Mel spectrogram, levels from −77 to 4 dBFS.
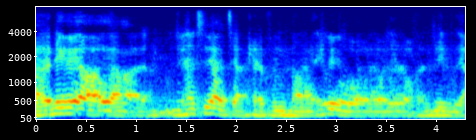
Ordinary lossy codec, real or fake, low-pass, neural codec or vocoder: none; fake; 7.2 kHz; codec, 16 kHz, 1 kbps, FreqCodec, smaller model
